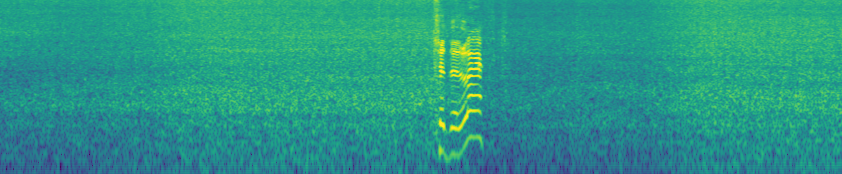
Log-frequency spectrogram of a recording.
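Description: Cole Brook flowing into Upper Furnace Pool at Coalbrookdale, a constant broadband rush of moving water throughout, with someone briefly speaking over it midway.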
